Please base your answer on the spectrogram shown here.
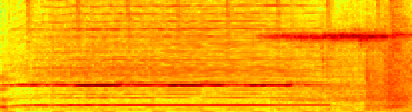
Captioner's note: lift platform ascends and beeps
